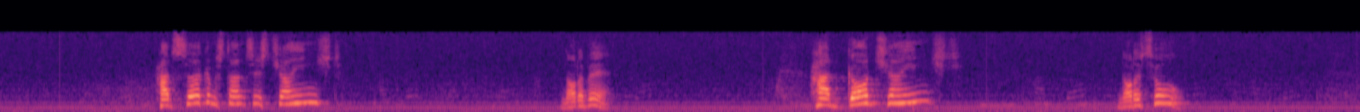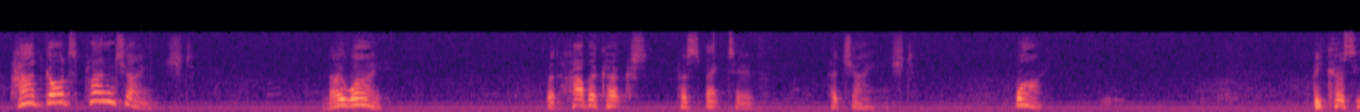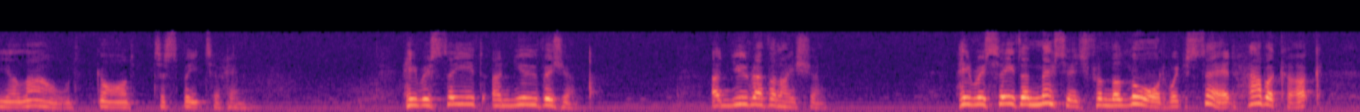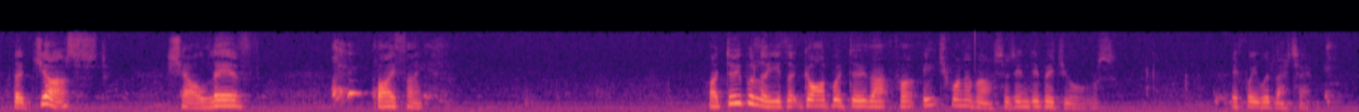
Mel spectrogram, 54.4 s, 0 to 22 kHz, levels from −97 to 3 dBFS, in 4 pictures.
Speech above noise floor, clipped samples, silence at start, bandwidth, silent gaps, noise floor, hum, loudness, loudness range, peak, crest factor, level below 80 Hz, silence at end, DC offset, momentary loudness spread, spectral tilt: 26 dB; under 0.1%; 1.25 s; 7.6 kHz; none; -54 dBFS; none; -30 LUFS; 11 LU; -8 dBFS; 24 dB; -60 dBFS; 0.25 s; under 0.1%; 22 LU; -6 dB/octave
